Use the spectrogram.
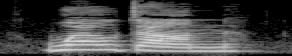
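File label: "well done", British English; PictureDictionary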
